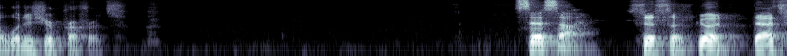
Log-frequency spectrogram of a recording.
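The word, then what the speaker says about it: CISA: sissa or sisa what is your preference cesar cissa good that's how i like to pronounce it and that's that's now the official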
